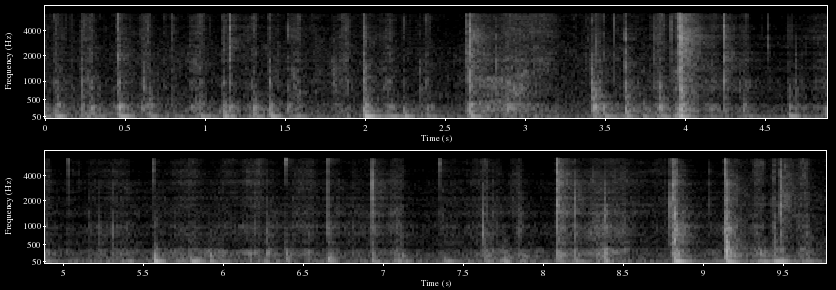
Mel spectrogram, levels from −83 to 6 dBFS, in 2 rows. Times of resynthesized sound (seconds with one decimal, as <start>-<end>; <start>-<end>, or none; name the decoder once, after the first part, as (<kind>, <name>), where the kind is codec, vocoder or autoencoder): 4.1-9.2 (codec, SNAC)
